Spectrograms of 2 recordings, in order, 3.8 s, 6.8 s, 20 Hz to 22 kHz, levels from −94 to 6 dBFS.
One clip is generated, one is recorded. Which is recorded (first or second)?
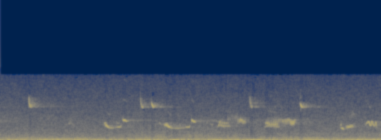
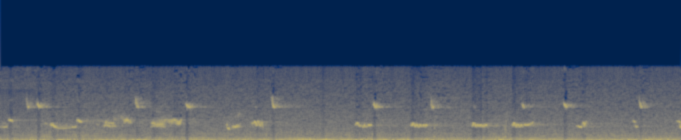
first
